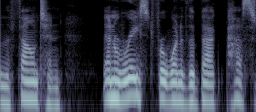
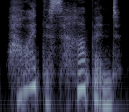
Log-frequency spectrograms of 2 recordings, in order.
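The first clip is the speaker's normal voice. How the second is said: whispering; 5 semitones higher, 11 dB quieter than usual. A narrator's reading. Inner thought whispered.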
